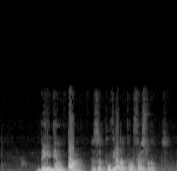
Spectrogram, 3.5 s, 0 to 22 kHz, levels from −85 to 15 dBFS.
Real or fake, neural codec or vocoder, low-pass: real; none; 10.8 kHz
